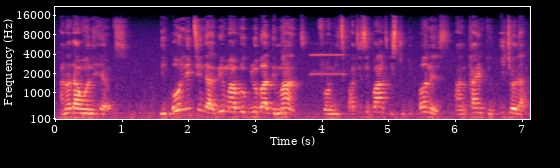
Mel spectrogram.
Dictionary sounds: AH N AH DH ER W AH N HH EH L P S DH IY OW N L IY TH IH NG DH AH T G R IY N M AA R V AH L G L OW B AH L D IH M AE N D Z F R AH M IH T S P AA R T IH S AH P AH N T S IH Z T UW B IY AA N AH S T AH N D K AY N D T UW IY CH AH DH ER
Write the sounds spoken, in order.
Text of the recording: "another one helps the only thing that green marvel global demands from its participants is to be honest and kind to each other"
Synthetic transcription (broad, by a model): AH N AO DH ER W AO N EH L S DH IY OW N L IY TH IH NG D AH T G IY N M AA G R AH G L OW B AH L D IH M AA N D F R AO M IH T S P AA T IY S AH P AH N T IH S T UW B IY AA N AH S T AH N K AY N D T UW IY CH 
